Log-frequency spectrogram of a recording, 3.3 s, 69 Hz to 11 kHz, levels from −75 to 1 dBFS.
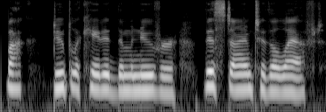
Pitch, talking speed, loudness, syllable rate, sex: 185 Hz, 165 wpm, -18 LUFS, 5.3 syllables/s, female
